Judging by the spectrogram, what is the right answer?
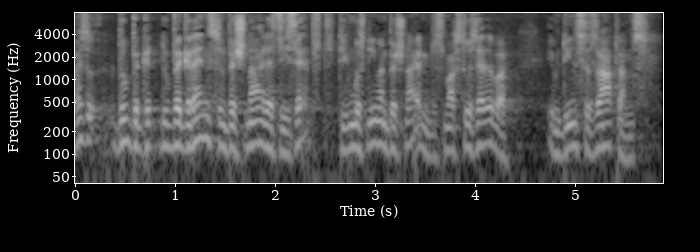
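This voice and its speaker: A man's voice: medium pitch, normal speed, a little mellow, husky. A male preacher delivering an earnest sermon, exhorting the listener and addressing them directly. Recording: long hall reverb.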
